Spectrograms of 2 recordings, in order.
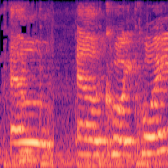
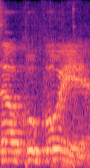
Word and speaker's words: El Cucuy: El Koi Koi and Jeff? This is a terrible pronunciation. Yeah, it's El Cucuy and Jeff.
